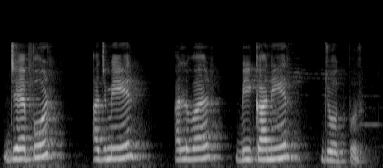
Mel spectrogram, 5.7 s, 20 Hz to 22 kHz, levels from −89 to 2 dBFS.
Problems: constant background noise, echo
